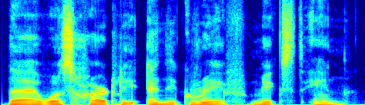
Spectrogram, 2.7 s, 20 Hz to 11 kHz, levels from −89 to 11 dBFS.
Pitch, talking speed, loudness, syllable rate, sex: 115 Hz, 155 wpm, -19 LUFS, 4.6 syllables/s, male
